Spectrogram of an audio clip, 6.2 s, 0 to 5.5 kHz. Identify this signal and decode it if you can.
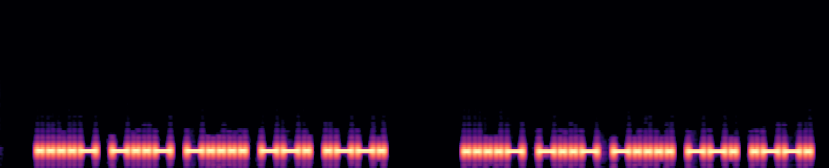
Morse code, heard as a keyed tone, about 30 wpm, 570 Hz. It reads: 4X6GP 4X6GP
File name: QSO310 30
